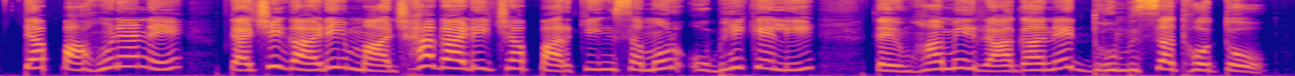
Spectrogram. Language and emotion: Marathi, angry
